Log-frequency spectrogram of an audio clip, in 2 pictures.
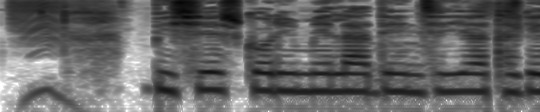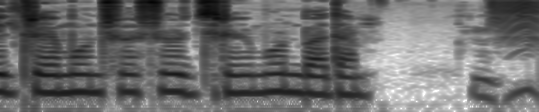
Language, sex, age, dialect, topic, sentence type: Bengali, female, <18, Rajbangshi, agriculture, statement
